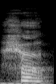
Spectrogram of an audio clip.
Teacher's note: ح حروف حلقی میں سے ہے اور وسط حلق سے ادا ہوتا ہے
